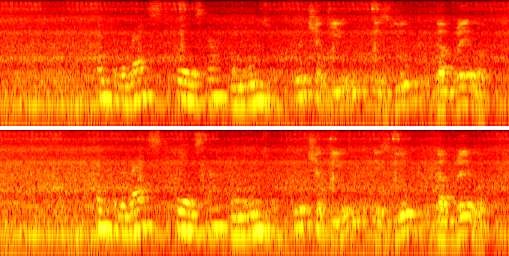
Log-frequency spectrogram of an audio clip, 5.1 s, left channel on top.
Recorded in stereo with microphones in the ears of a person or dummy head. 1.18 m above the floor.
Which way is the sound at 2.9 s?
10° right (ahead or behind).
